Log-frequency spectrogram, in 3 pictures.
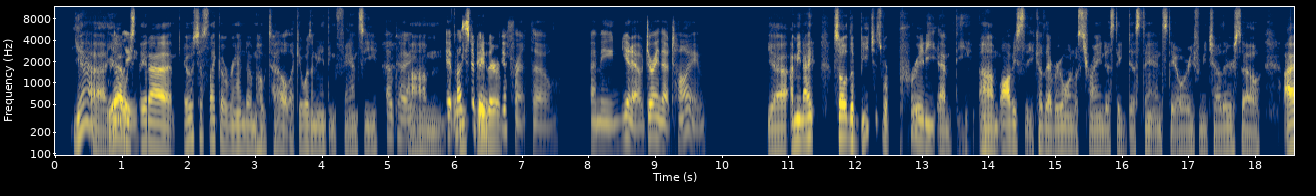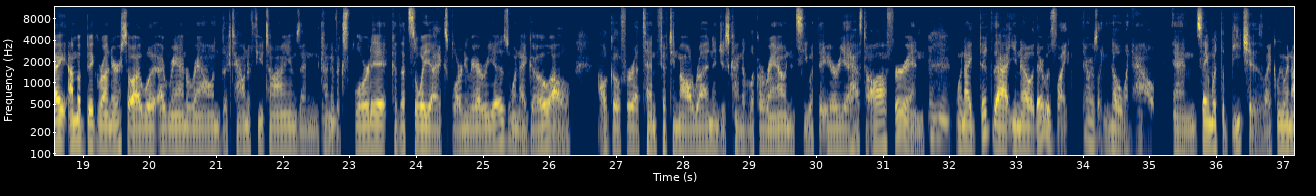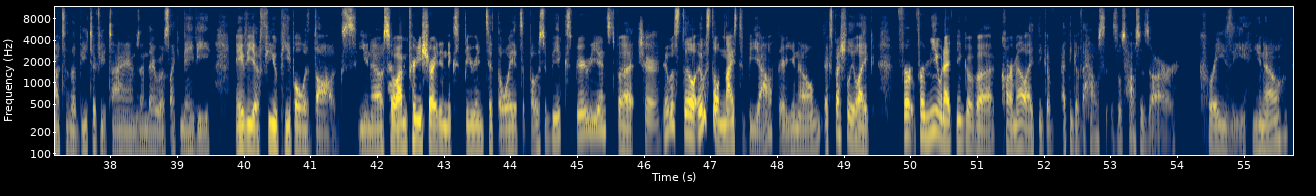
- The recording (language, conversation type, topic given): English, unstructured, Do you prefer mountains, beaches, or forests, and why?
- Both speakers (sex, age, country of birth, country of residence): female, 65-69, United States, United States; male, 35-39, United States, United States
- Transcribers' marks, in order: tapping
